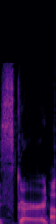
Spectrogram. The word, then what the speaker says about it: Skurt: S-K-U-R-T. It's Skirt.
